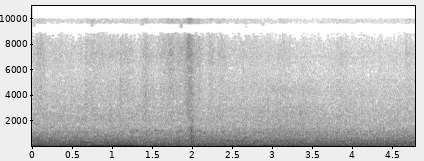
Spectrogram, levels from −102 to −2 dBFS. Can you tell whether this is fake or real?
real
